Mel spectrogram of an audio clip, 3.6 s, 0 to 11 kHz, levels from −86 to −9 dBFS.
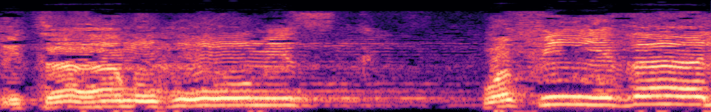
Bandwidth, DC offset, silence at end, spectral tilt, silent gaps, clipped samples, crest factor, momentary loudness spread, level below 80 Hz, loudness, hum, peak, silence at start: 8.2 kHz; under 0.1%; 0 s; -4.5 dB/octave; none; under 0.1%; 12 dB; 17 LU; -48 dBFS; -11 LUFS; none; 0 dBFS; 0 s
